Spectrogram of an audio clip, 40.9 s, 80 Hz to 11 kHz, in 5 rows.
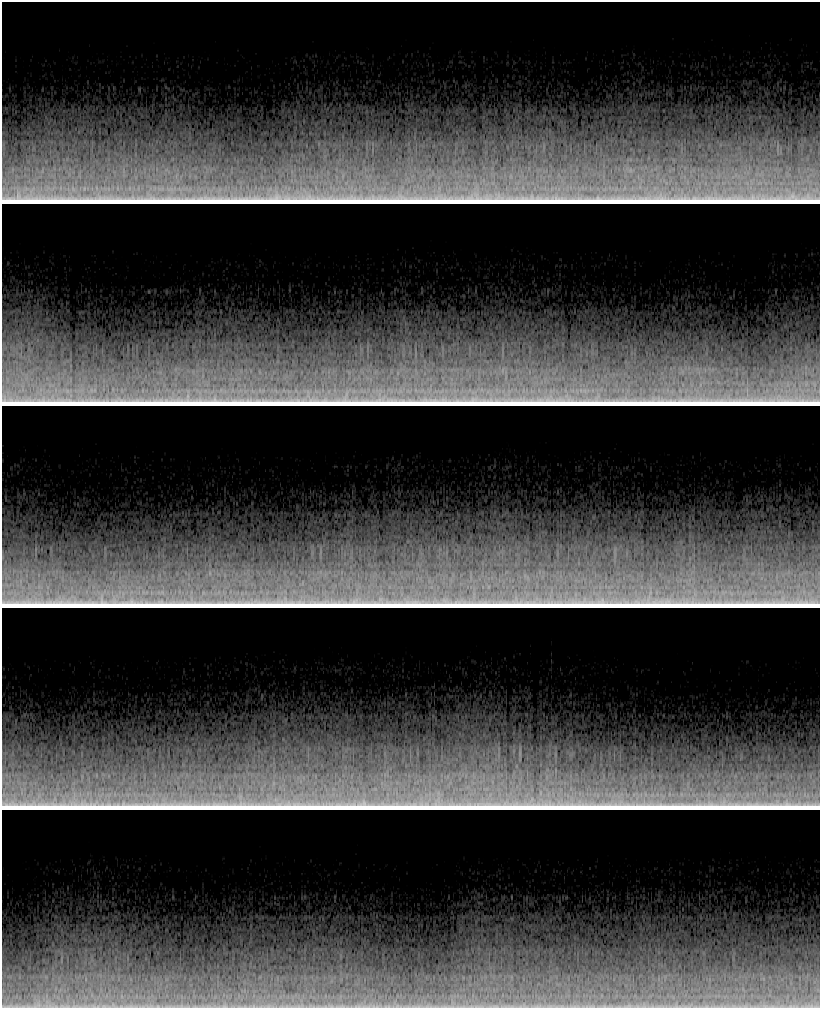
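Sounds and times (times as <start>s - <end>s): snowmobile engine drone: 0.0s - 40.9s
snowmobile track noise: 0.0s - 40.9s.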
